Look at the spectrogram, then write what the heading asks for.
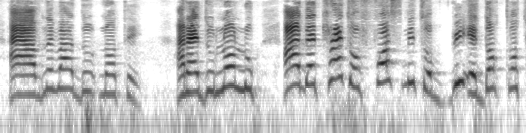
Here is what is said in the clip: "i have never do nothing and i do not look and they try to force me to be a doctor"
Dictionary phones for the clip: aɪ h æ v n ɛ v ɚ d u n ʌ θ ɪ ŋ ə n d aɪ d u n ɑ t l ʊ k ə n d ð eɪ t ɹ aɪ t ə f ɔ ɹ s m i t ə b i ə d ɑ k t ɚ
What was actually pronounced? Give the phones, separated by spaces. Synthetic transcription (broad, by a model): aɪ h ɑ v n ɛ v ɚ d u n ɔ t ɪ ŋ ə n aɪ d u l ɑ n l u k ə n d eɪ t ɹ aɪ t ə f ɔ s m i t ə b i ə d ɑ k t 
